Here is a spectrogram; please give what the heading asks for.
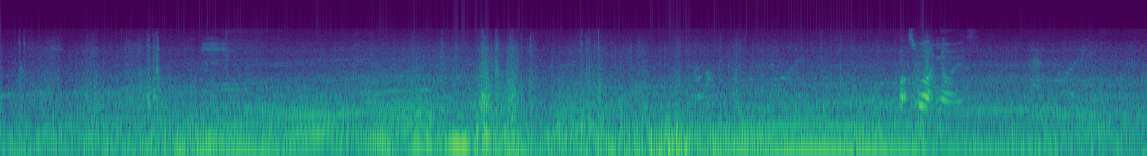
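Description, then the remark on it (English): Steady low engine drone from inside a small, old, shaky Metro car on the move, with intermittent rattles and knocks throughout; a voice briefly speaks over the noise. “It's because you're travelling in a metro, you're used to travelling in a Rover.”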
